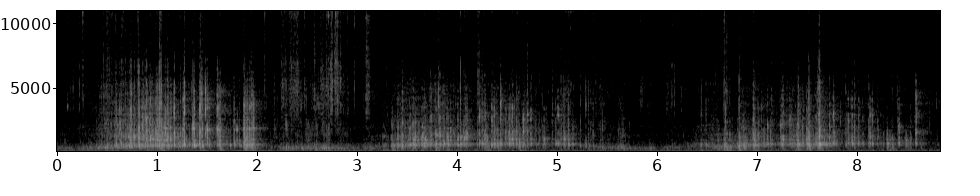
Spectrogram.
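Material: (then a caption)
Silicone. Long nails scratch and tap the spiky surface of a hand-sized, hollow blue silicone puffer toy with a fringe of strands. Dense, crinkly scratching and quick taps come in three swelling waves, with a mid-pitched rubbery tone under bright crackle. Quiet pauses fall between the waves.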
